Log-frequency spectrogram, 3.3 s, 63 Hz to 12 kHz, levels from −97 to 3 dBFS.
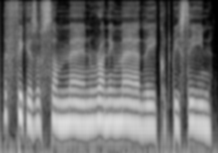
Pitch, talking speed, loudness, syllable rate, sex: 175 Hz, 185 wpm, -17 LUFS, 4.6 syllables/s, female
